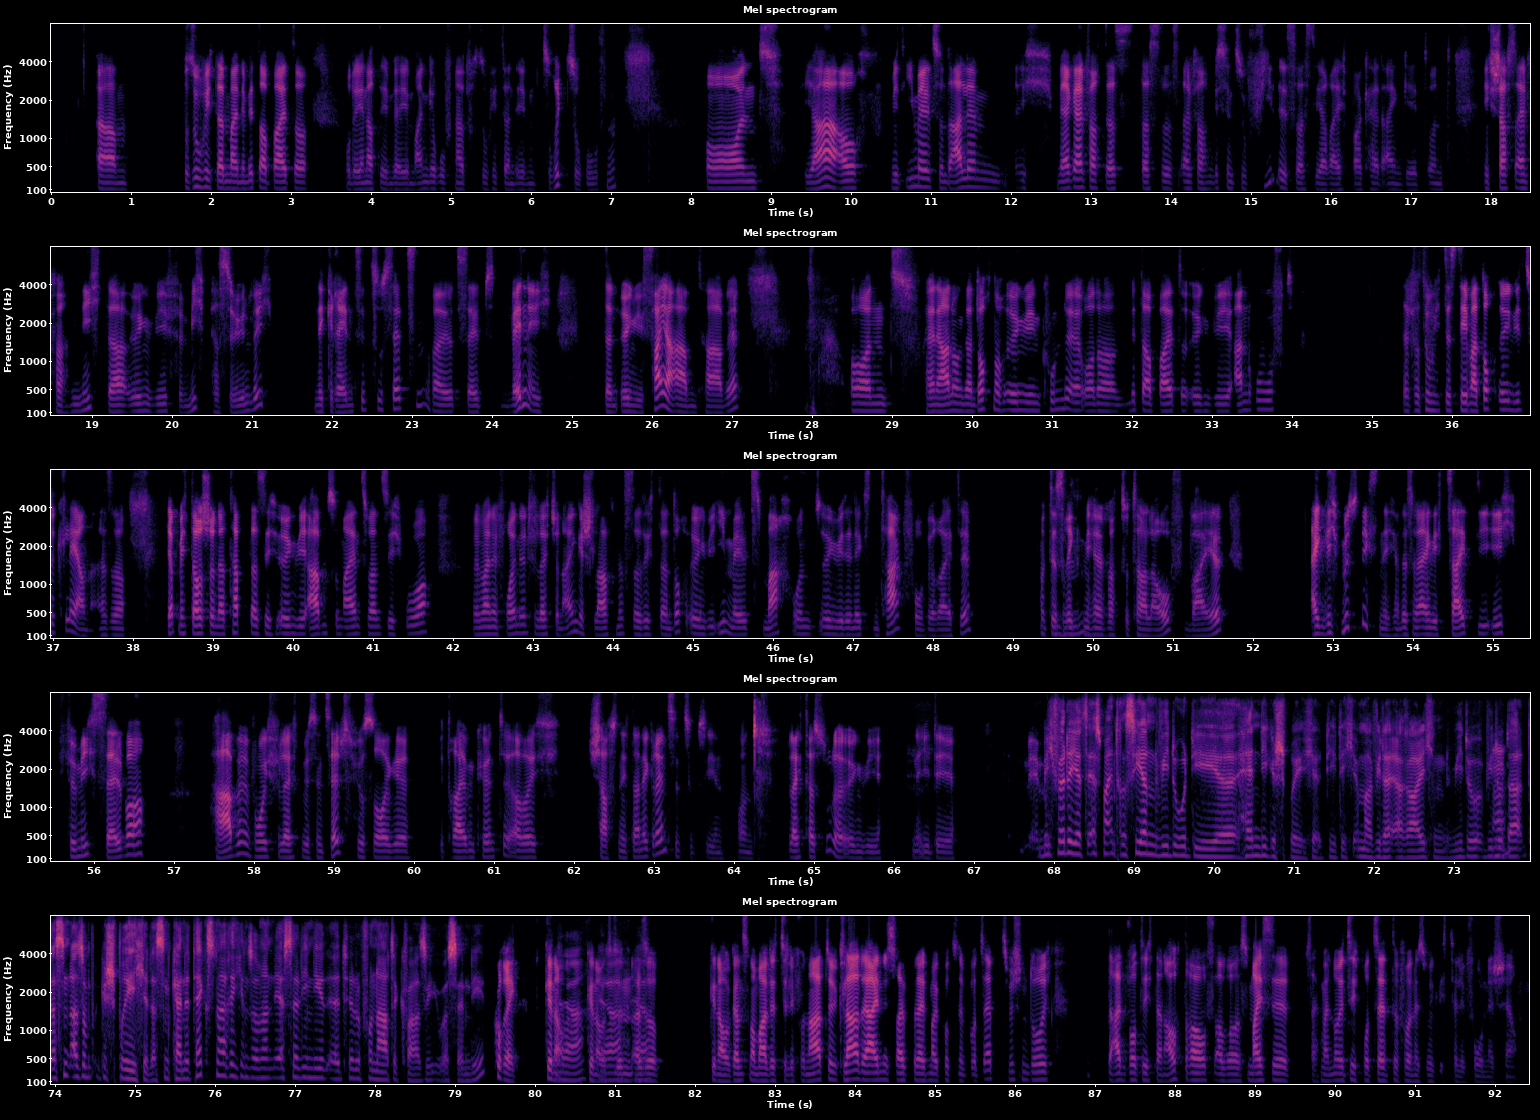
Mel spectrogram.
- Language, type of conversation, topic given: German, advice, Wie kann ich meine berufliche Erreichbarkeit klar begrenzen?
- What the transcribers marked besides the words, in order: stressed: "wenn"; stressed: "müsste"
